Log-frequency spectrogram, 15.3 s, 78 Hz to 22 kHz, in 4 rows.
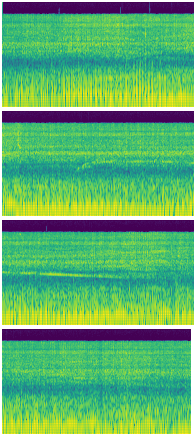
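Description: KTM 790 Duke's parallel-twin engine idling at a stop, then pulling away and running steadily at road speed.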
